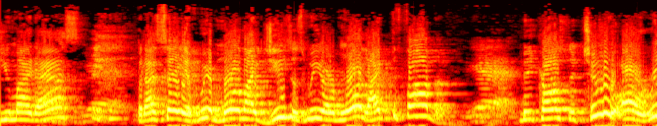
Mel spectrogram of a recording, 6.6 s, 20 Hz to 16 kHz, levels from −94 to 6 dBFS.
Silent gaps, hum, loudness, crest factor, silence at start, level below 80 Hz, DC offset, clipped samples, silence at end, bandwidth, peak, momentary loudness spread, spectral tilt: none; none; -10 LUFS; 10 dB; 0 s; -42 dBFS; 1%; under 0.1%; 0 s; 13.5 kHz; 0 dBFS; 12 LU; -5.5 dB/octave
